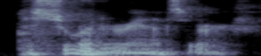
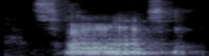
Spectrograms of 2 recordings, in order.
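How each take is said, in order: First: Said in the usual way. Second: Soft playful whisper. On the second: Shown as a demonstration. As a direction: whisper it to yourself, amused. Whispers own phrase as a joke.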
